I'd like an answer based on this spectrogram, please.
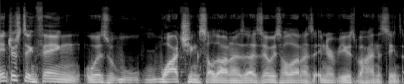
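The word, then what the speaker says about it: Saldaña: And the interesting thing was watching Zoe Saldana's interviews behind the scenes. I'm saying her name wrong, I'm sure. Yeah, I just learned that it's Saldana.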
